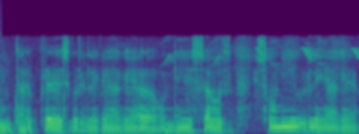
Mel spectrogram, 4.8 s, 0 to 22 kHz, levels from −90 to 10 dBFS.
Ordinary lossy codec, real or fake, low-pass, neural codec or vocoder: none; real; 7.2 kHz; none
